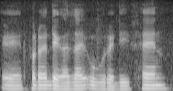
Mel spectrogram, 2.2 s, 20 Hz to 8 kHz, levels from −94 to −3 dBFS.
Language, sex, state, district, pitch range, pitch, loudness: Chakma, male, Tripura, Dhalai, 105-115 Hz, 110 Hz, -19 LUFS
